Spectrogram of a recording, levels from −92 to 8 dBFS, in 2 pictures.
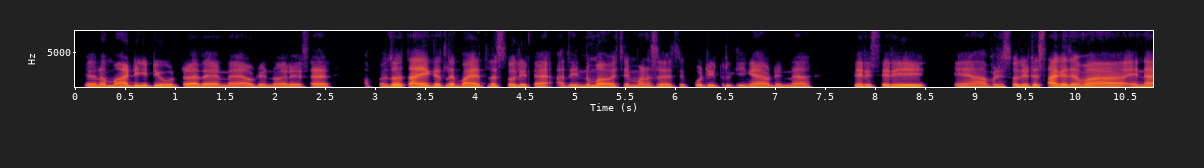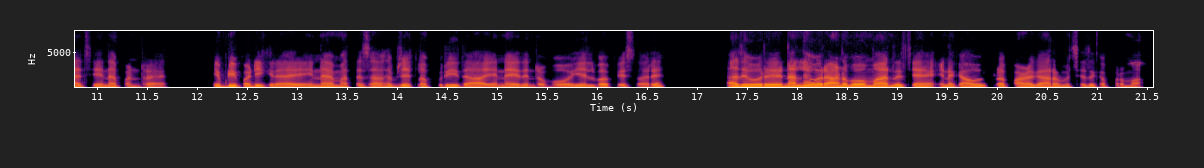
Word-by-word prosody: ஏதனா 145 +2 0
மாட்டிக்கிட்டி 150 0 +1
உட்டுறாத 140 0 +1
என்ன" 130 +1 -5 0.2
அப்படின்னுவாரு. 130 -1 -2
"சார், 125 -2 -1 0.4
அப்போ 105 - -18
ஏதோ 205 - +6
தயக்கத்தில 165 0 +3
பயத்தில 150 +1 +1
சொல்லிட்டேன். 135 -1 -1
அது 115 - -6
இன்னுமா 165 +5 +2
வச்சி, 140 +4 -3
மனசில 135 +1 -1
வச்சு 130 +1 -5
பூட்டிட்டு 135 -2 -3
இருக்கீங்க?" 130 +2 -4
அப்படின்னா. 125 +1 -4 0.6
"சரி, 130 0 +2
சரி" 140 0 +2 0.6
எ - - -1 0.2
அப்டினு 140 +4 -4
சொல்லிட்டு, 160 +9 +1
சகஜமா, 165 -1 +3 0.4
"என்ன 135 +2 -2
ஆச்சு? 135 0 -8
என்ன 135 +1 -1
பண்ற? 120 -1 -10 0.7
எப்படி 130 +3 +3
படிக்கிற? 125 -2 0 0.3
என்ன 130 +2 -2 0.2
மத்த 120 +1 -5
ச - - -4 0.2
சப்ஜெக்ட்லாம் 130 0 -3
புரியுதா?" 125 -2 -1 0.2
என்ன 130 +1 -2
எதுன்னு 125 0 -5
ரொம்ப 125 +2 -11 0.2
இயல்பா 125 +1 -1
பேசுவாரு. 120 +6 -4 0.8
அது 160 0 +5
ஒரு 155 -1 +6 0.2
நல்ல 210 +8 +4
ஒரு 155 - +6
அனுபவமா 165 0 +5
இருந்துச்சு, 140 -2 0 0.2
எனக்கு 130 -1 -1
அவர் 125 0 0
கூட 140 - 0
பழக 135 +1 +1
ஆரம்பிச்சதுக்கு 120 -1 -4
அப்புறமா. 115 0 -8
130 Hz, 145 wpm, -23 LUFS, 125-145 Hz, 0.8 s, ஏதோ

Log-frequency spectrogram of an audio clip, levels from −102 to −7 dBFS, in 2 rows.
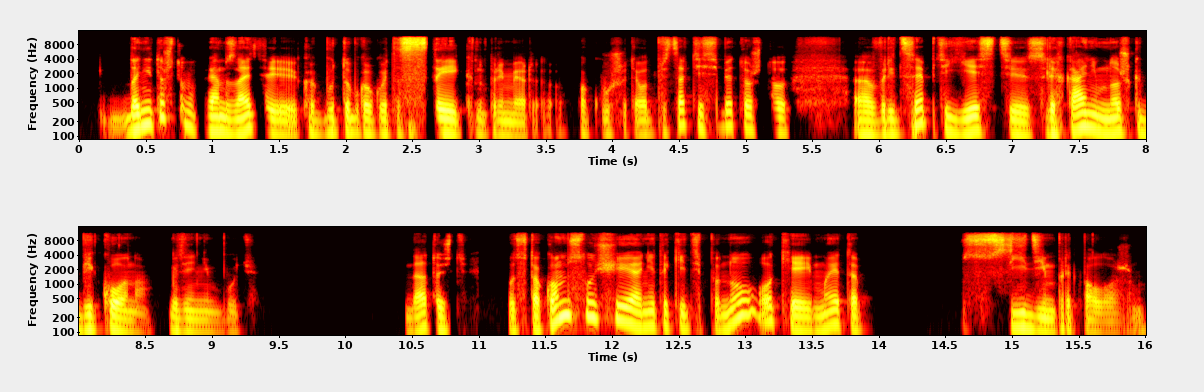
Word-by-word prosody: да 105 - +1
не 175 - +2
то, 250 - -1
что 235 -6 -8
бы 155 - -5
прям, 130 -2 +2
знаете, 115 -2 +1
э - - -6
как 110 -2 -9
будто 120 +2 -4
бы 115 - -7
какой-то 115 0 -3
стейк, 115 -4 +8
например, 100 -3 -7
э, - - -25 0.2
покушать. - - -13
А - - -3
вот 110 0 -5
представьте 150 +7 -3
себе 155 +3 -3
то, 140 - -3
что, 125 -2 -7 0.5
э, 110 0 +1
в 105 - -5
рецепте 130 - 0
есть, 120 +1 +2
э, 105 -2 0
слегка 115 +8 +2
немножко 120 -5 -1
бекона, 105 -6 -1
где-нибудь. 90 -3 -10 1.1
Да, - - -1
то - - -5
есть. - - -8 0.3
Вот - - -5
в - - -4
таком 225 +2 +3
случае 190 -7 +2
они 135 0 0
такие 125 -3 -7
типа: 100 - -10
"Ну, 215 - -1
окей, 110 -10 +1
мы 110 +7 -4
это, 105 -8 -3 0.7
съедим, 115 -6 +3
предположим". 90 +3 -8
115 Hz, 175 wpm, -26 LUFS, 105-140 Hz, 1.1 s, стейк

